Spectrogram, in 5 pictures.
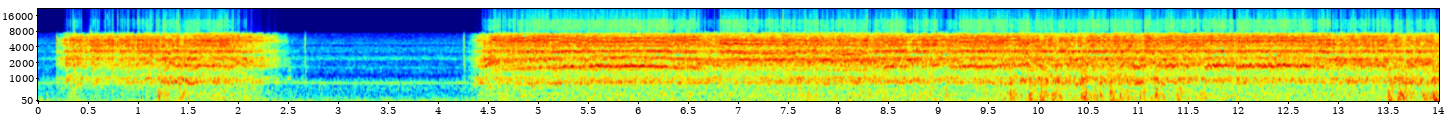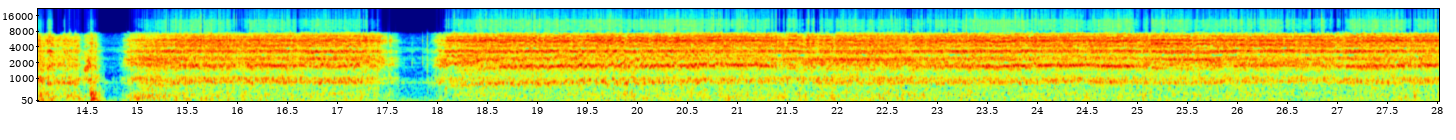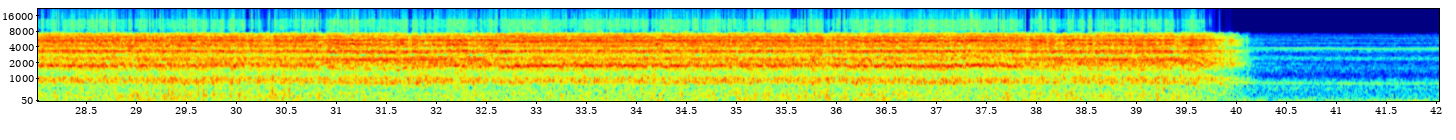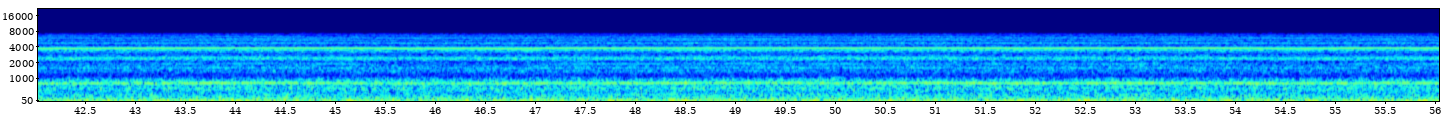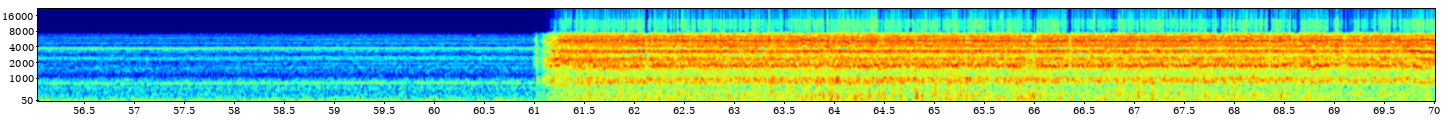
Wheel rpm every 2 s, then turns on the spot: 160, 30, 130, 210, 220, 230, 220, 120, 170, 160, 220, 210, 220, 230, 230, 230, 230, 240, 230, 190, 10, 0, 0, 0, 0, 0, 0, 0, 0, 0, 60, 220, 230, 230, 230.
none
